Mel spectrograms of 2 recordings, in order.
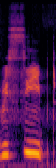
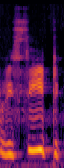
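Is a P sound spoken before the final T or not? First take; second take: heard; not heard. First: A P sound is heard before the T. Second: No P sound is heard before the T. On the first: The speaker calls it wrong. "We don't say receipt" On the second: The speaker calls it right. "हम इसको receipt कहते हैं"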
